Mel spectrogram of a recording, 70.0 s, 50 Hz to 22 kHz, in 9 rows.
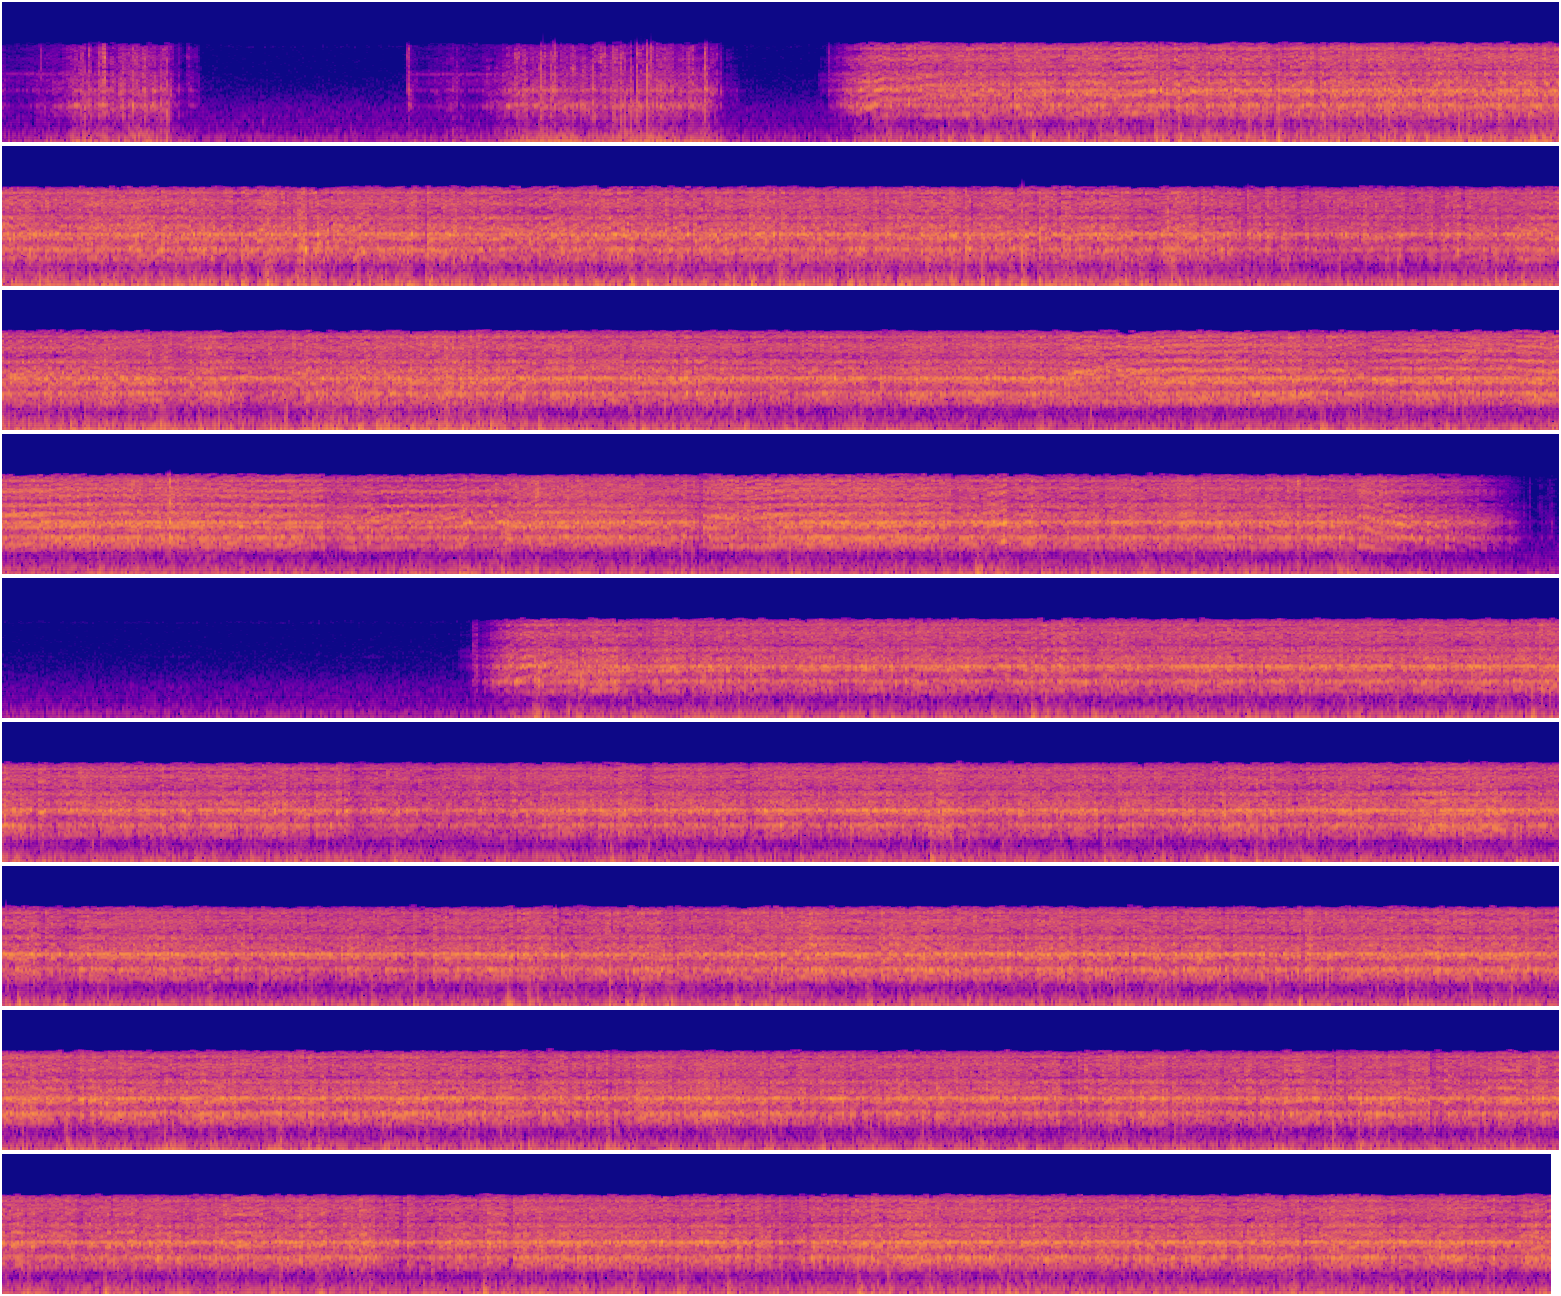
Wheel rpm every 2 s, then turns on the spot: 10, 20, 160, 230, 220, 230, 230, 230, 220, 230, 230, 230, 220, 220, 230, 30, 10, 200, 230, 230, 230, 240, 230, 230, 230, 240, 240, 230, 230, 230, 230, 230, 230, 230, 230.
0-4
